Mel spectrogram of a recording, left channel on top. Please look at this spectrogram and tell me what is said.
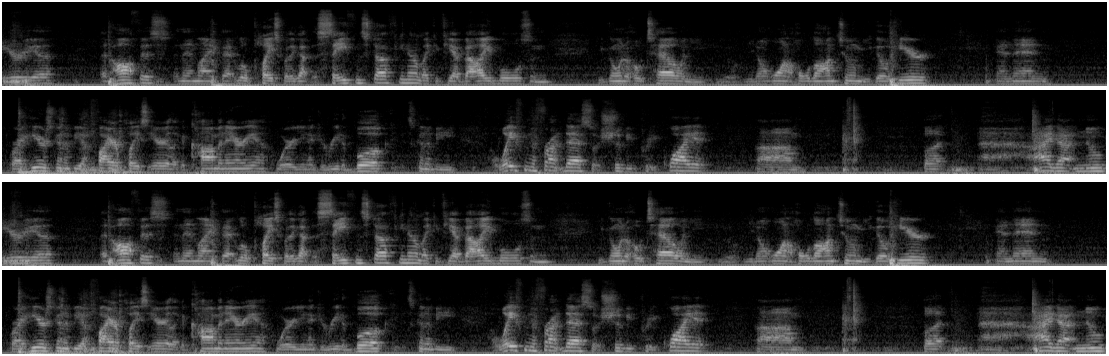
area, an office, and then like that little place where they got the safe and stuff, you know, like if you have valuables and you go into a hotel and you don't want to hold on to them, you go here. And then right here is going to be a fireplace area, like a common area where, you know, if you read a book, it's going to be away from the front desk, so it should be pretty quiet. But I got no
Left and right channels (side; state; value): both; normal; correlation 0.64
